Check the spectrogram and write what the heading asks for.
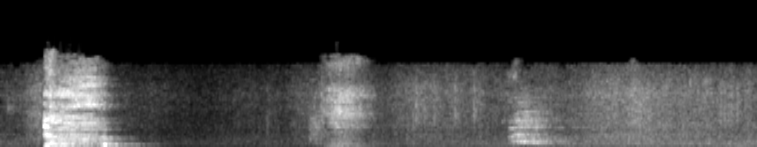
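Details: Girl coughing on purpose: a sharp double cough, then two softer coughs or throat clears.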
